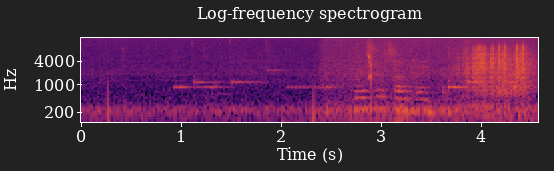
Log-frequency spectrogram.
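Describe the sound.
A mobile phone rings with a short, beeping melodic ringtone that repeats and grows busier, heard at moderate volume over a murmuring room with faint background voices.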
